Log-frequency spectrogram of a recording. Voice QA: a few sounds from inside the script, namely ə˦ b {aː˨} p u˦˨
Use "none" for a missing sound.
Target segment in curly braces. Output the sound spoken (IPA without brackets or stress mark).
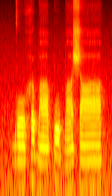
aː˨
